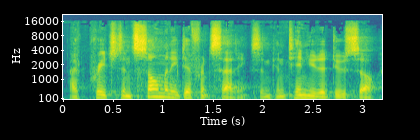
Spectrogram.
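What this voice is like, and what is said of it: Distinctive non-native English accent. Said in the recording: “my accent was unique”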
